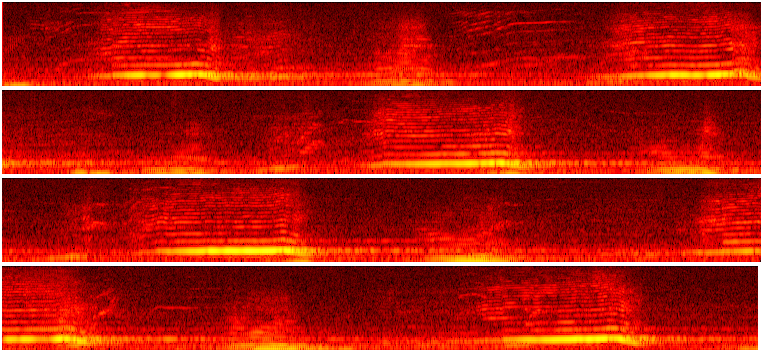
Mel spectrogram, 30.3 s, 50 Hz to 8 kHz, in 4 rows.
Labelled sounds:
0.3	2.7	humpback whale, 0.96 to 7.4 kHz
4.0	7.6	humpback whale, 0.80 to 7.7 kHz
10.1	10.4	humpback whale, 3.3 to 3.4 kHz
10.9	12.9	humpback whale, 0.80 to 6.5 kHz
13.6	13.9	humpback whale, 3.6 to 4.0 kHz
15.9	18.2	humpback whale, 0.93 to 7.4 kHz
19.4	20.4	humpback whale, 0.80 to 3.5 kHz
22.1	23.7	humpback whale, 0.93 to 6.7 kHz
24.3	24.8	humpback whale, 1.7 to 2.0 kHz
27.3	29.1	humpback whale, 0.83 to 6.6 kHz

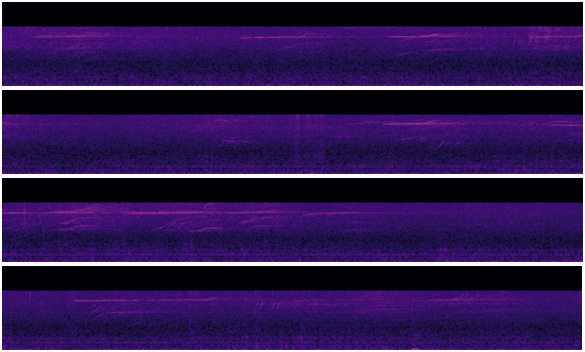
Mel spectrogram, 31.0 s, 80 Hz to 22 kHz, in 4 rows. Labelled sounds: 0.2	1.5	killer whale, southern resident, 1.6 to 7.3 kHz
3.1	4.2	killer whale, southern resident, 3.0 to 6.1 kHz
10.5	11.1	killer whale, southern resident, 1.7 to 2.7 kHz
12.5	13.9	killer whale, southern resident, 1.5 to 6.2 kHz
15.0	15.9	killer whale, southern resident, 4.8 to 5.8 kHz
19.4	20.3	killer whale, southern resident, 4.2 to 5.0 kHz
24.1	26.2	killer whale, southern resident, 2.0 to 5.7 kHz

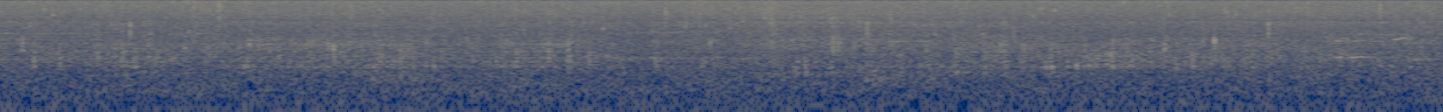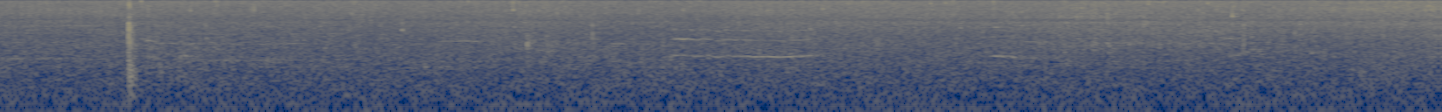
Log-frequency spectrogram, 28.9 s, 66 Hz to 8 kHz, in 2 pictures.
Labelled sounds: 6.0	7.5	killer whale, Bigg's (transient), Gulf of Alaska transient, 0.41 to 1.2 kHz
13.3	14.9	killer whale, Bigg's (transient), Gulf of Alaska transient, 0.50 to 2.0 kHz
15.8	17.5	killer whale, Bigg's (transient), Gulf of Alaska transient, 0.29 to 1.9 kHz
21.0	22.7	killer whale, Bigg's (transient), Gulf of Alaska transient, 0.50 to 2.5 kHz

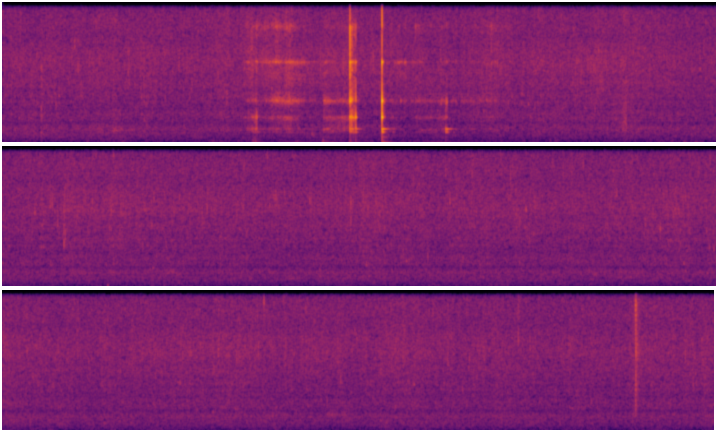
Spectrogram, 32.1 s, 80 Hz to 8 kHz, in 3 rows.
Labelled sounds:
3.8	4.6	rubbing on or near the hydrophone, 2.2 to 4.8 kHz

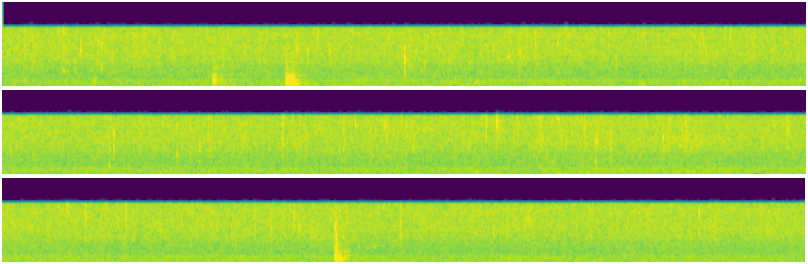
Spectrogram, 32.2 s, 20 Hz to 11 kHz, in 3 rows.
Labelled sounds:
25.9	26.1	croaking sound likely from a nearby submerged object, 1.3 to 1.7 kHz

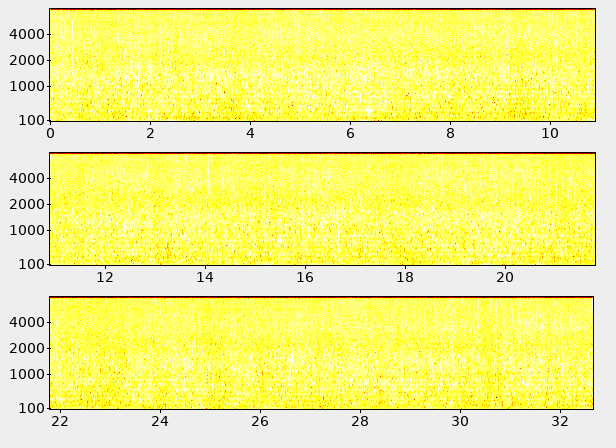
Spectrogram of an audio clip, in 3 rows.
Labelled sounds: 0.1	1.4	killer whale, southern resident, J pod, 7.3 to 8.0 kHz
5.0	10.0	vessel noise, 0 to 8.0 kHz

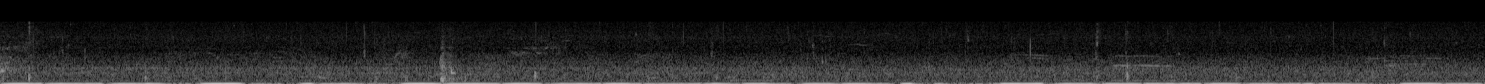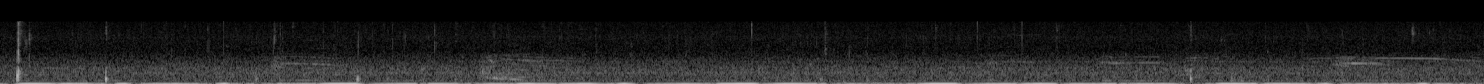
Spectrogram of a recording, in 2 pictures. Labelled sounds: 0.0	0.6	killer whale, southern resident, J pod, 0.12 to 5.0 kHz
2.0	3.3	killer whale, southern resident, J pod, 0.19 to 1.9 kHz
3.6	4.1	killer whale, southern resident, J pod, 0.12 to 2.0 kHz
6.3	6.8	killer whale, southern resident, J pod, 0.23 to 1.9 kHz
8.1	9.1	killer whale, southern resident, J pod, whistle, 2.2 to 4.3 kHz
10.0	10.6	killer whale, southern resident, J pod, call S04, 1.1 to 1.7 kHz
11.1	11.8	killer whale, southern resident, J pod, call S04, 0.71 to 1.5 kHz
13.7	14.5	killer whale, southern resident, J pod, call S04, 0.36 to 1.5 kHz
17.6	18.4	killer whale, southern resident, J pod, call S04, 0.78 to 1.7 kHz
19.7	20.6	killer whale, southern resident, J pod, call S04, 0.13 to 1.6 kHz
24.7	25.3	killer whale, southern resident, J pod, call S04, 0.84 to 1.5 kHz
25.8	26.9	killer whale, southern resident, J pod, call S04, 0.31 to 1.5 kHz
27.9	28.7	killer whale, southern resident, J pod, call S04, 0.84 to 1.4 kHz
28.6	29.6	killer whale, southern resident, J pod, 1.1 to 1.4 kHz

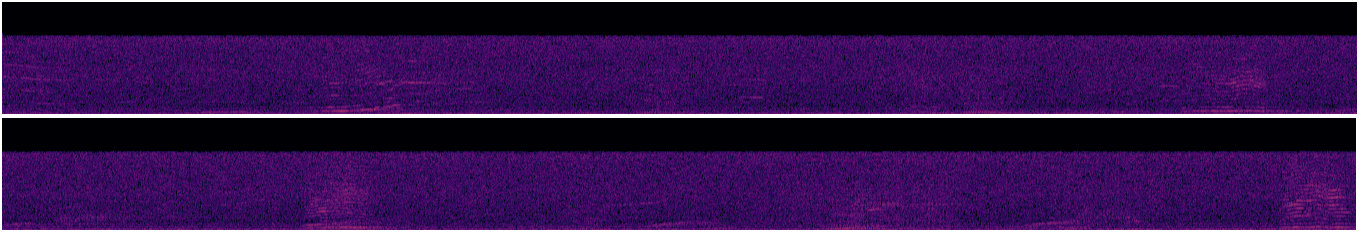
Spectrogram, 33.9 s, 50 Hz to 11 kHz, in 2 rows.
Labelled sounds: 0.2	0.7	humpback whale, 1.1 to 3.6 kHz
4.1	5.9	humpback whale, 0.80 to 3.4 kHz
9.2	9.5	humpback whale, 1.7 to 1.8 kHz
14.5	15.7	humpback whale, 2.3 to 3.4 kHz
17.7	18.0	humpback whale, 0.93 to 1.3 kHz
20.9	21.3	humpback whale, 0.80 to 2.0 kHz
24.6	25.7	humpback whale, 0.80 to 2.9 kHz
30.0	30.4	humpback whale, 0.80 to 1.1 kHz
33.0	33.8	humpback whale, 1.3 to 3.4 kHz

